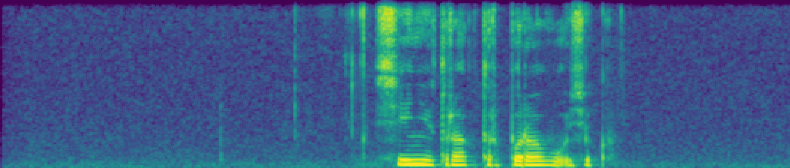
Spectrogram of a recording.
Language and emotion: Russian, neutral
